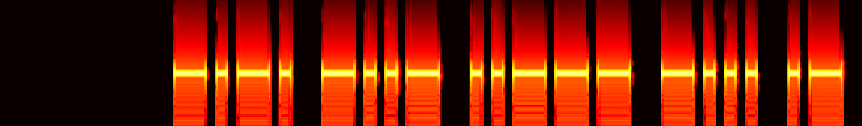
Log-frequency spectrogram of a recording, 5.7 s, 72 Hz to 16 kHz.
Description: Morse code, heard as a keyed tone, about 17 wpm, 700 Hz. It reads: CX2BA
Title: DXCC-100 Call Signs - 5 Characters - Repeated 2x - 17wpm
